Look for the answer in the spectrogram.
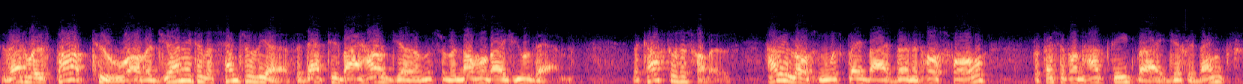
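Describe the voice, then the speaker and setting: A man's voice: mid-range voice, phone-quality sound. A man with a British accent reading a scripted announcement formally as a radio continuity announcer. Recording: thin band-limited old radio recording, hiss.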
